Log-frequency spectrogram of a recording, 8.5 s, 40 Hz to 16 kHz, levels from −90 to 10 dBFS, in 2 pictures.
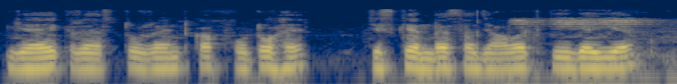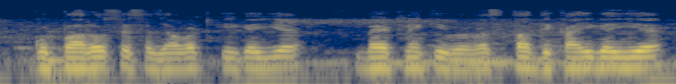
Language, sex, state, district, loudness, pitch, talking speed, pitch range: Hindi, male, Rajasthan, Jaipur, -17 LUFS, 135 Hz, 170 wpm, 130-140 Hz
